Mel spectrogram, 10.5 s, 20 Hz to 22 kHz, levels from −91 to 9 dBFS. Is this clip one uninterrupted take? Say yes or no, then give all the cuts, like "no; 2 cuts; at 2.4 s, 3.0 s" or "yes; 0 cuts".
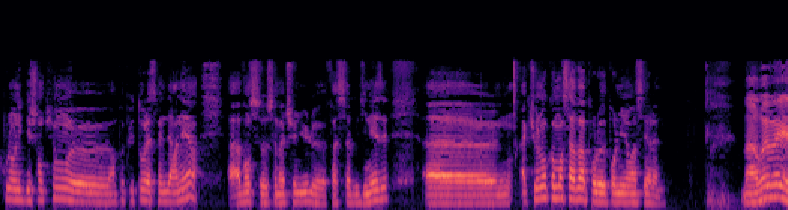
yes; 0 cuts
